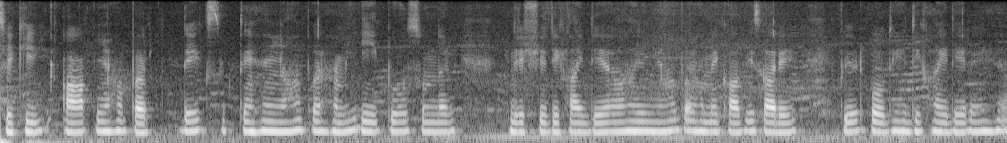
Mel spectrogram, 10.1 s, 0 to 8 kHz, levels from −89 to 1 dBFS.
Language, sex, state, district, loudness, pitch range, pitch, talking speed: Hindi, male, Uttar Pradesh, Muzaffarnagar, -15 LUFS, 155-165 Hz, 160 Hz, 175 wpm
